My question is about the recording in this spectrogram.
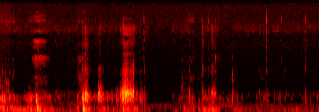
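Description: Handling noise from a scope-mounted camera on an air rifle as the rifle is moved and re-aimed: low rumbling with a few soft knocks and rustles in the first half, then a quieter stretch with a faint low hum.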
